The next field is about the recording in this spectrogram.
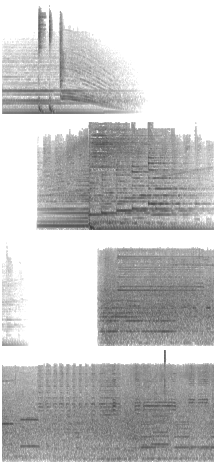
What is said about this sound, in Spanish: Ya escuchas cómo está la cosa a esta hora de la tarde. Se sale de los trabajos y desde ahora hasta media tarde hay tráfico muy intenso e incluso atascos también en algunas ciudades.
